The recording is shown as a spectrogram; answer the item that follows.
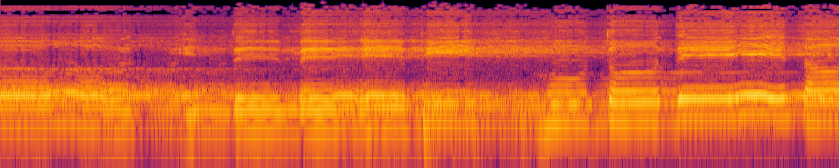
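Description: An Urdu manqabat, a devotional poem in praise of Ghaus-e-Azam, sung in a chanting style. The voice holds long, wavering melodic notes with no clear words, over a steady lower drone.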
